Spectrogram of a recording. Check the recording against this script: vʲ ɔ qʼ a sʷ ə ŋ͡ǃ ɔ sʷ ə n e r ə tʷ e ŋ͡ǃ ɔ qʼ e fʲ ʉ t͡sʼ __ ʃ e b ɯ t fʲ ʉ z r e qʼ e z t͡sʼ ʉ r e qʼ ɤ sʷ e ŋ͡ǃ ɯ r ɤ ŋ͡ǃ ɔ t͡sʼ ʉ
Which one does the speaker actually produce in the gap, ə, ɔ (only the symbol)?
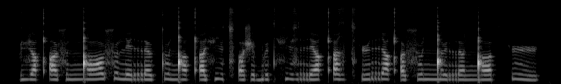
ɔ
